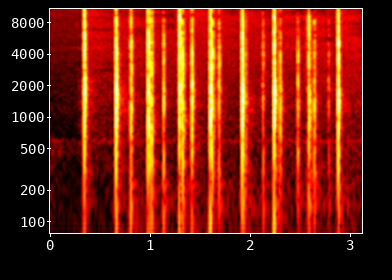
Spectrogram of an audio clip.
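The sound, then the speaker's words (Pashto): Many people clap their hands to thank the cook who prepared a meal for everyone: many sharp, irregular claps of varying loudness, heard alone with no voices. “نو راځي چې د شمیم د پاره لاسونه وپړکو.”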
